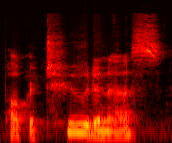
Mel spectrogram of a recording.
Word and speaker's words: pulchritudinous: of think about um pulchritudinous that'll change the stress to the here before the two um so then that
